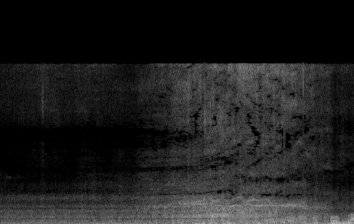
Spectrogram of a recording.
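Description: Electric-converted Ofna LX RC buggy driving fast over gravel. The whine of its brushless motor and the hiss of its tyres on loose gravel build from about halfway in as it comes closer. Wind rumbles on the microphone throughout.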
